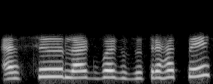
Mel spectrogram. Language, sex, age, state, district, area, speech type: Kashmiri, female, 18-30, Jammu and Kashmir, Shopian, rural, conversation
